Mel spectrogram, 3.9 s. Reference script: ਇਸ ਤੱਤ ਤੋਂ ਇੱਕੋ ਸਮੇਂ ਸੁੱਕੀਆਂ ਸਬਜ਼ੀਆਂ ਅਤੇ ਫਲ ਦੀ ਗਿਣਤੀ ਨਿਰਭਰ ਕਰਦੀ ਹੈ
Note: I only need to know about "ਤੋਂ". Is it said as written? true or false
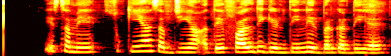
false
